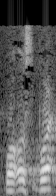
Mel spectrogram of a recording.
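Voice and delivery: "وأصبع" said as wa-usbu', u in both syllables; opening u, middle u. Shown as a demonstration. Teacher lists variants for students, "وأصبع" as wa-usbu'. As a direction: say "وأصبع" with damma on hamza and ba. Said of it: "ضم الهمزة".

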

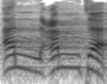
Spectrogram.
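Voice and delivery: "أنعمت" very slow with the nun and the mim each clearly sounded. Shown as a demonstration. Teacher modelling clear nun and mim for the class, slow. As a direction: draw out "أنعمت" and sound the nun before the ain. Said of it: "تظهر النون".

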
